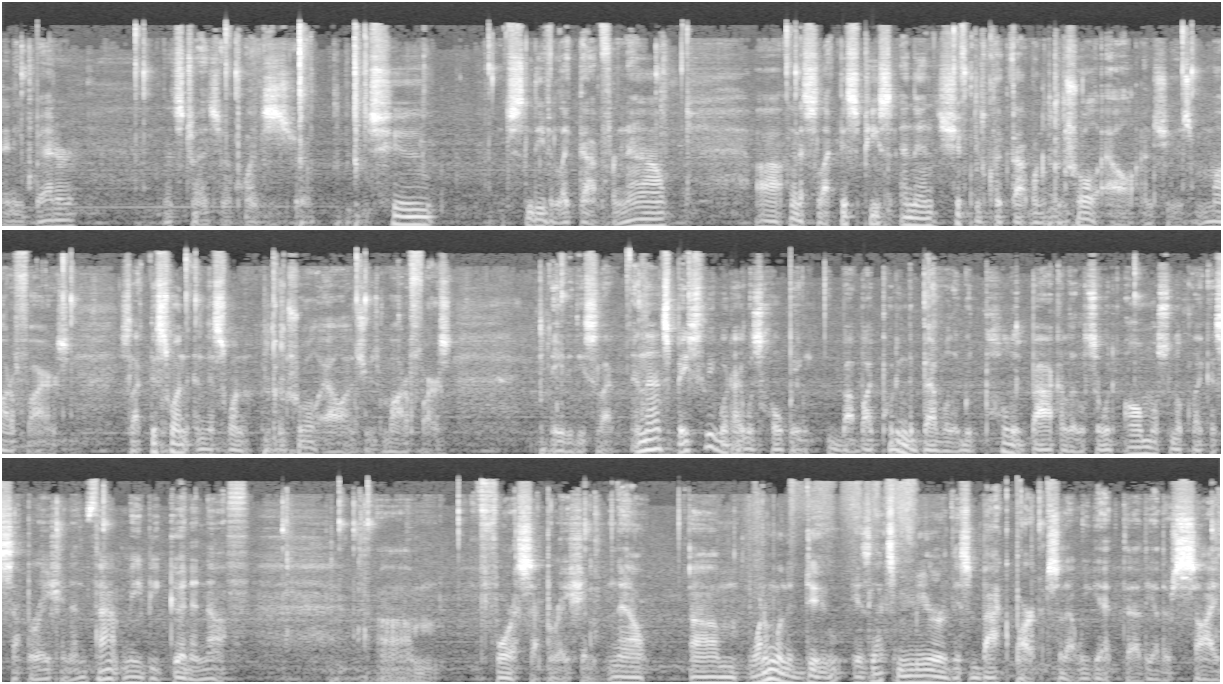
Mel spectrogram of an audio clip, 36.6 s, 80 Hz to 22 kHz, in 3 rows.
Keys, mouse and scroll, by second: 2.8 click, 4.6-6.3 middle drag, 7.8-11.3 drag, 10.5 ctrl+l, 12.7-13.7 drag, 14.8 ctrl+l, 17.5 a, 19.2-20.6 middle drag, 23.5 middle click, 26.6-29.9 middle drag, 34.7 middle click.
